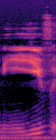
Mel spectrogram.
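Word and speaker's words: Niamh: i found out that the name neve is spelled n-i-a-m-h that's the irish spelling of neve neve yeah with an mh yeah which is kind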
